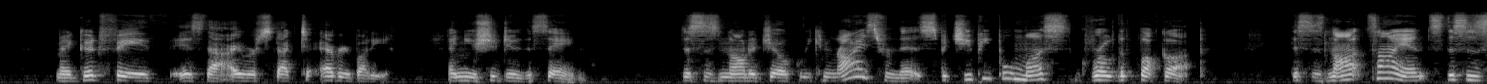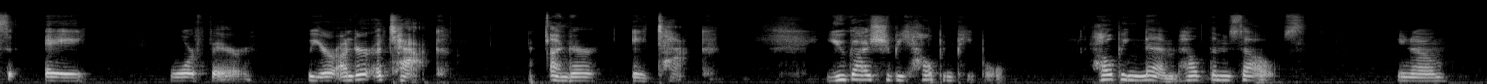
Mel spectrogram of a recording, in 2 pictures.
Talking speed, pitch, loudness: 115 wpm, 175 Hz, -21 LUFS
